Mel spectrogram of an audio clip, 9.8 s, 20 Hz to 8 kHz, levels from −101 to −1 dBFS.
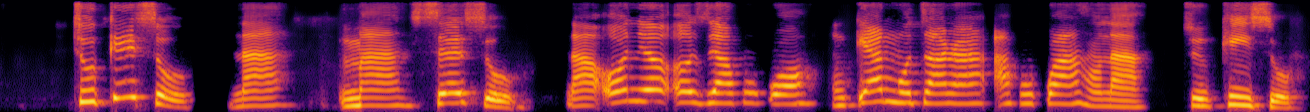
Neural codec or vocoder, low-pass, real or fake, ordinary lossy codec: codec, 16 kHz, 2 kbps, X-Codec, HuBERT features, trained on balanced general audio; 7.2 kHz; fake; none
